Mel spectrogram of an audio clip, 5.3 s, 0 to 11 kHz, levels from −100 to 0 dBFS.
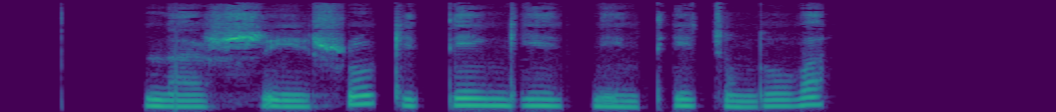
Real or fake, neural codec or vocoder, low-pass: real; none; 9.9 kHz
